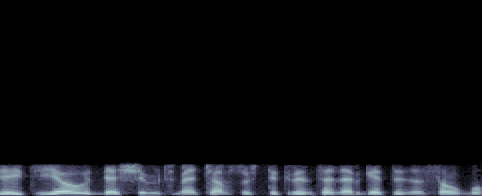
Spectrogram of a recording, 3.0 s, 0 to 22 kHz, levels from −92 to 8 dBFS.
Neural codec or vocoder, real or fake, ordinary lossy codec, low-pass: none; real; AAC, 32 kbps; 3.6 kHz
